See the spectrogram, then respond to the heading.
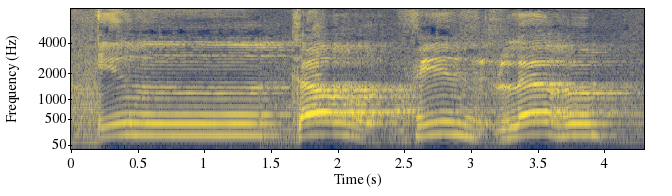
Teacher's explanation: And then when we practice ikhfa, I send the sound to the nose, my nose. There is a vibration.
